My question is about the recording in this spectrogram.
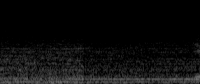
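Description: Dometic 16,000 BTU marine air conditioner running: a steady low hum with an even rush of air from the cabin vents.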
